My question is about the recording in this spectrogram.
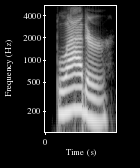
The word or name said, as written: bladder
